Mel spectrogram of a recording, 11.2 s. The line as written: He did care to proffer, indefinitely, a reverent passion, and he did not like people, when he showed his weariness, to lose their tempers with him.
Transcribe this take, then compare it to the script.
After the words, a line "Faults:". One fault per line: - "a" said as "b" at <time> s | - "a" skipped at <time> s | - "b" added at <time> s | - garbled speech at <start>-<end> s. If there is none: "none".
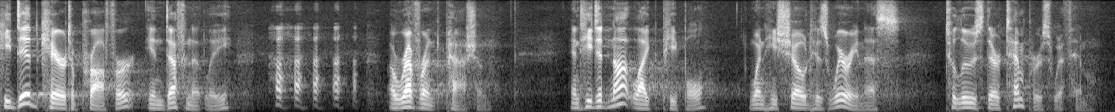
He did care to proffer, indefinitely, a reverent passion, and he did not like people, when he showed his weariness, to lose their tempers with him.
Faults:
none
